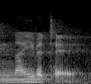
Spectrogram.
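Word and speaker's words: naïveté: How do you say it? Naivete. Yeah, there you go.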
